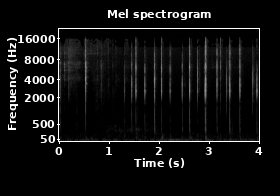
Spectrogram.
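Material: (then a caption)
Aluminium. A small gold aluminum cylindrical travel spray bottle with a clear plastic cap, held in both hands, is tapped and scratched with long acrylic nails. Quick, irregular, bright metallic clicks with a tone around 2.6 kHz die away almost instantly, with soft scratching between them. The result is a dry, crisp patter of taps.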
